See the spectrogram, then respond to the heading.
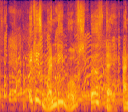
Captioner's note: kids laughing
